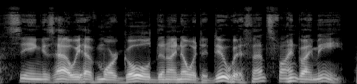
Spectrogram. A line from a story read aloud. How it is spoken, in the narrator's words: I chuckled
